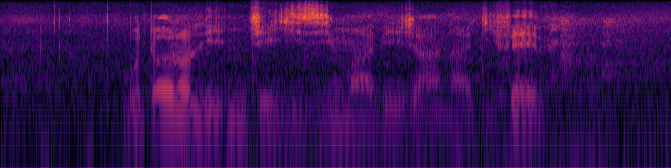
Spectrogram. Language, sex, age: Southern Sotho, male, 29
